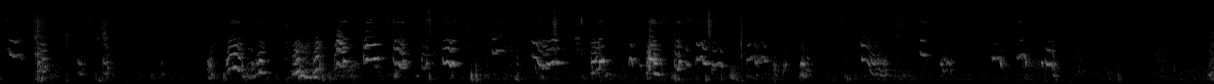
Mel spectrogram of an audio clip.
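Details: Yorkshire Terrier puppies at play in Stockport, Cheshire, UK, making quick irregular high yips and thin whimpers, roughly two a second, over a soft hissy background.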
